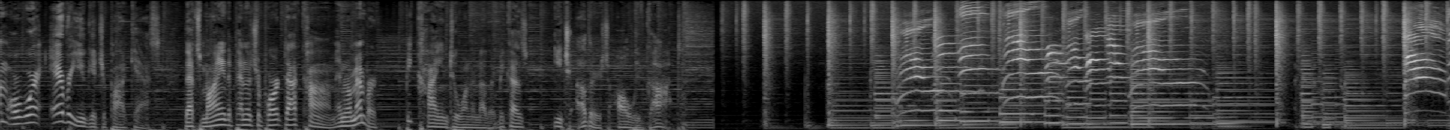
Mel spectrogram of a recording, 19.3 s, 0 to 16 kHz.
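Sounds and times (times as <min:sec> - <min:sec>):
speech: 0:00.0 - 0:09.3
musical backing: 0:10.6 - 0:19.3
cats meowing: 0:11.9 - 0:16.2, 0:18.7 - 0:19.3.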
